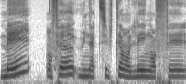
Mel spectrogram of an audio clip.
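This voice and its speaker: A dark, mellow voice at a very slow pace with fairly even intonation, on a very clean recording with a silent background. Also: woman. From Quebec (Abitibi, Bas-Saint-Laurent). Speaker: sound artist and curator. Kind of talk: interview.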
